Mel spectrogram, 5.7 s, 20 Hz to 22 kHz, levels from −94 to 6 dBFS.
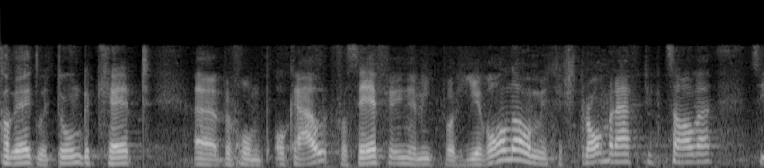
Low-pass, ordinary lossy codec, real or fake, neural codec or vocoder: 7.2 kHz; none; fake; codec, 16 kHz, 1.1 kbps, Voila-Tokenizer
